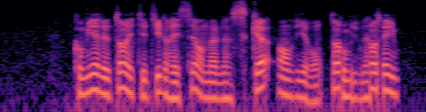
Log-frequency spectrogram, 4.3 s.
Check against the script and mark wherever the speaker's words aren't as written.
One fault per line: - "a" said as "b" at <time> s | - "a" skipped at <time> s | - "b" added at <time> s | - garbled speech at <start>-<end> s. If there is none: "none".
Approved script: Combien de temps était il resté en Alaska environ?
- garbled speech at 3.3-4.0 s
